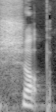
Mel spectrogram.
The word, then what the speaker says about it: Shoppe: Californian style, but it's that sort of – anyway, it's called Shop by Amber Interiors, and Shop is spelled S-H-O-P-P-E.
